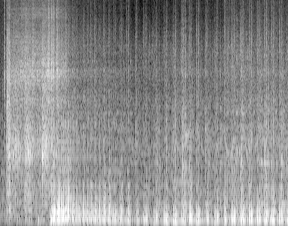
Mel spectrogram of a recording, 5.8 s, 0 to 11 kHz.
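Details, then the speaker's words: Mini Cooper R50 with an engine management light, after four new spark plugs: rough lumpy idle with an irregular beat, misfire persists; next suspects are the coil pack, leads and rusty connector ends. "So we're going to try and change the actual coil pack and the leads and see if that makes a difference. This could be what's causing the misfire, we shall see."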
